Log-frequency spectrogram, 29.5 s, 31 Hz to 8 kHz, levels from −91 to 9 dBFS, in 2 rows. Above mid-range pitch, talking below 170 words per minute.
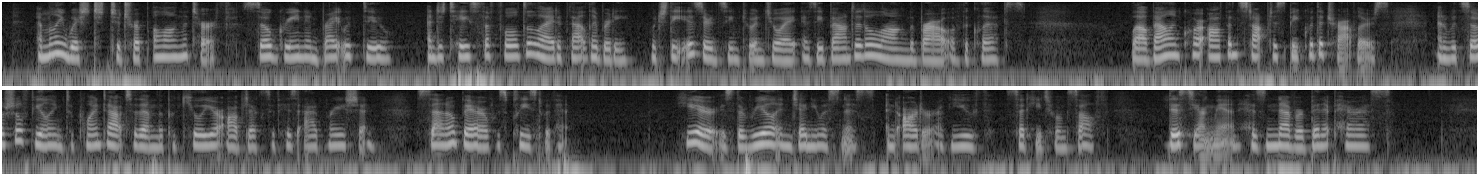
No: high, 200 Hz; average, 180 wpm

